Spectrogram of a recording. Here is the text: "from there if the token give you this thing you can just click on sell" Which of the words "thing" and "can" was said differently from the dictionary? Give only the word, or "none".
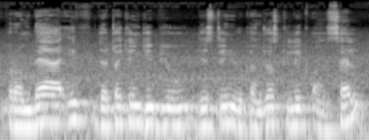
thing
